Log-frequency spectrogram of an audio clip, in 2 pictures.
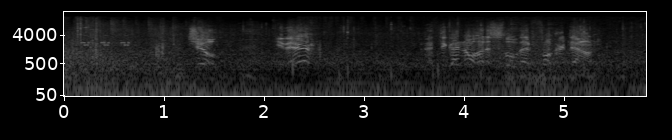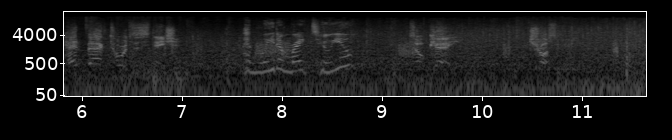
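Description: A young woman speaks urgently into a radio, close by.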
